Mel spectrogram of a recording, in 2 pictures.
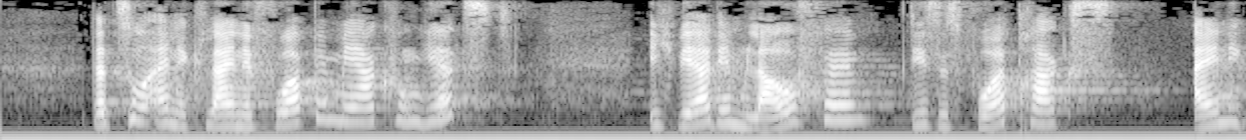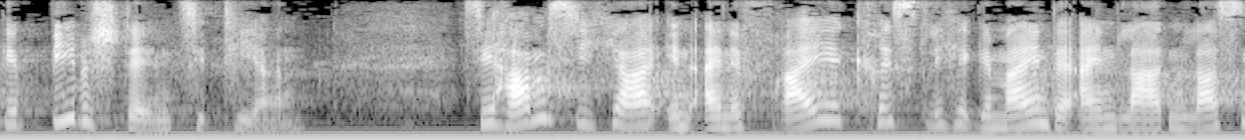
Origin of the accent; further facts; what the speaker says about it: Austria; now in Germany; also ich bin eine waschechte Österreicherin, aber jetzt schon über 30 Jahre hier in Deutschland.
